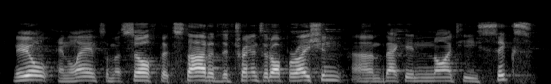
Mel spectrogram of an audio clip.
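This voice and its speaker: Slow and fairly even in intonation, a man with a high voice speaks in an Australian accent at a fairly slow pace. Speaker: businessman and speaker. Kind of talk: presentation. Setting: stage with audience.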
